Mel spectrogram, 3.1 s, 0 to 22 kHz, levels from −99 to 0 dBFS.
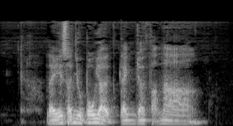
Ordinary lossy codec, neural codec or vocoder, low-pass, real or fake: AAC, 48 kbps; none; 10.8 kHz; real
